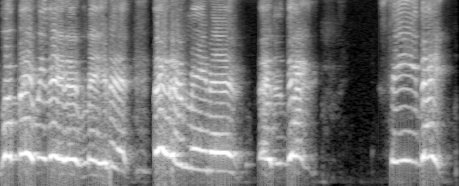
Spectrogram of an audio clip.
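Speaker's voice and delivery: high, loud pleading in mock distress; whiny excuse-making. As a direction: plead their case in a squeaky, overwrought voice. Own excuses acted out.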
